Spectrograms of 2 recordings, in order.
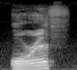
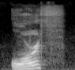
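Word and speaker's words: Oerth: Some people say Orith. I've heard it pronounced Orth. Yeah, Oith, things like that. Oith. I've heard it pronounced like Oith, like it had a Brooklyn accent, like Oith, on the continent of Orik.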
